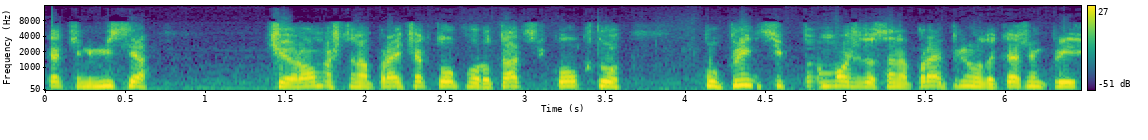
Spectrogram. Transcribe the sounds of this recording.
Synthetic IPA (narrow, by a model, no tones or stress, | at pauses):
ɐkat͡ʃɛnɛmislʲə | t͡ʃɛɾɔmɐʃt̪ɛnɐpɾavit͡ʃak̚t̪ɔlˠkuvɐɾot̪at̪siikɔlˠko̥t̪o | popɾint̪sipmɔʒɛd̪ɐsɛnɐpɾavipɾimɛnod̪ɐkaʒɛmpɾɛd̪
